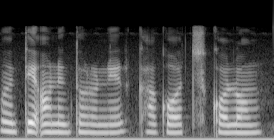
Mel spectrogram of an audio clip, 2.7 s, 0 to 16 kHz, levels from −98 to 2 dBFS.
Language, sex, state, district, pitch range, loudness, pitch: Bengali, female, Tripura, West Tripura, 205-220 Hz, -18 LUFS, 215 Hz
